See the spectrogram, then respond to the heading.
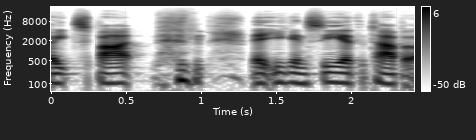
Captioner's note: chuckles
